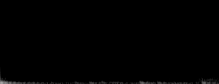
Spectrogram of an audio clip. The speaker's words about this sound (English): That dry eraser is dried out. That dry erase marker.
